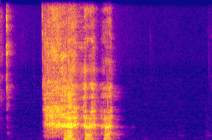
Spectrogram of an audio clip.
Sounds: Laughter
